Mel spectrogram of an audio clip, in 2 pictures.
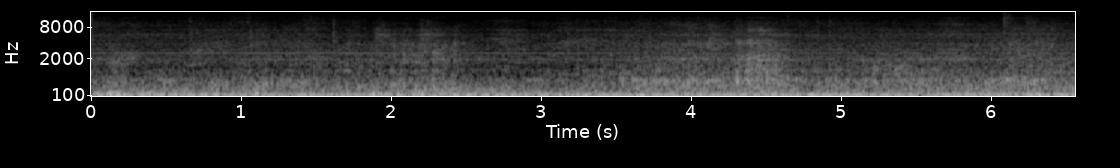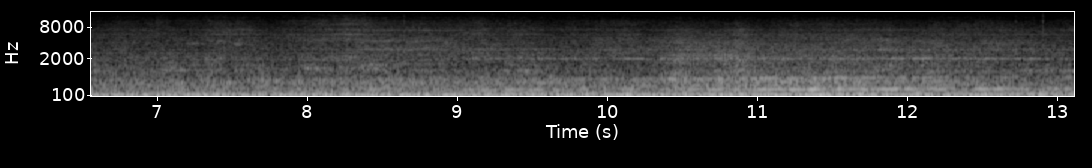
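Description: Inside a Class 376 Electrostar electric multiple unit running at speed: a steady low rumble of the wheels on the track, with a faint whine that rises slightly in pitch near the end.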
